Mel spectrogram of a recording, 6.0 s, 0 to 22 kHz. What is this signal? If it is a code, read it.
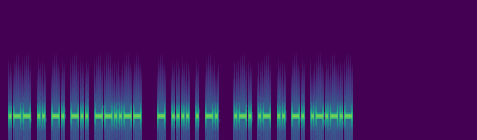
Morse code, heard as a keyed tone, about 37 wpm, 700 Hz. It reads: WIND, THEN RAIN.
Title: Sentences from Top 1000 Words - Review Part 2 - 40wpm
